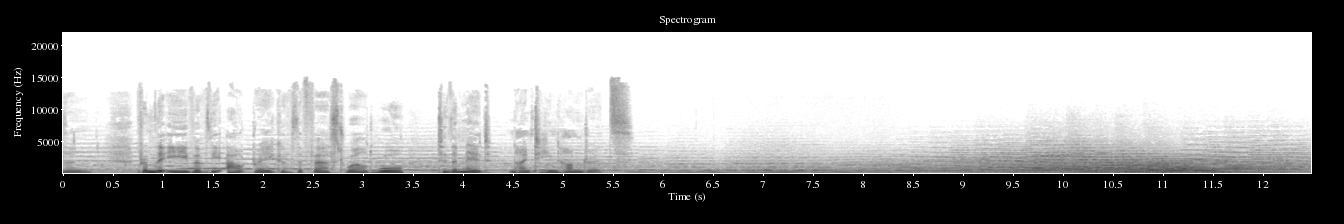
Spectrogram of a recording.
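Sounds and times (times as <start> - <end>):
speech: 0.0 - 6.0
church bells ringing in an overlapping peal: 5.9 - 12.4.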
